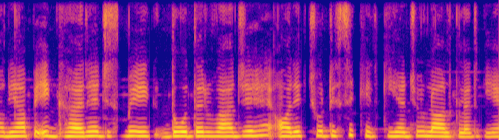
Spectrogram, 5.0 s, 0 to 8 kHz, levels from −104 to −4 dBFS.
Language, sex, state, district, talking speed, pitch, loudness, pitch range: Hindi, female, Maharashtra, Mumbai Suburban, 265 wpm, 245 Hz, -15 LUFS, 240-255 Hz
